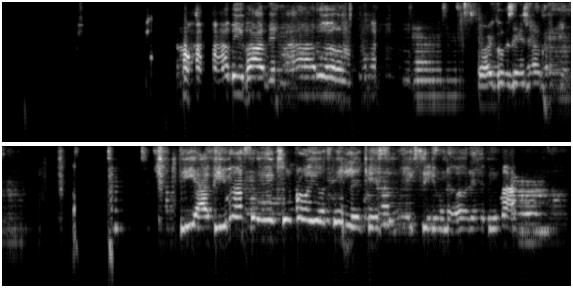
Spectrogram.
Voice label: voice message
